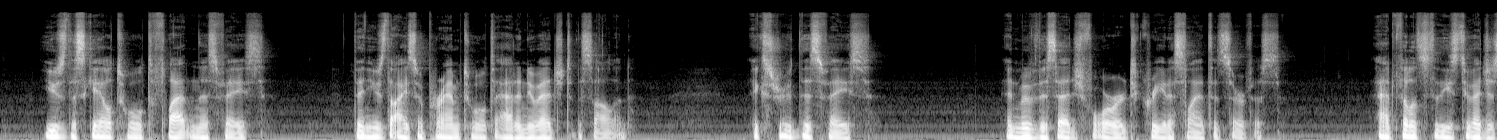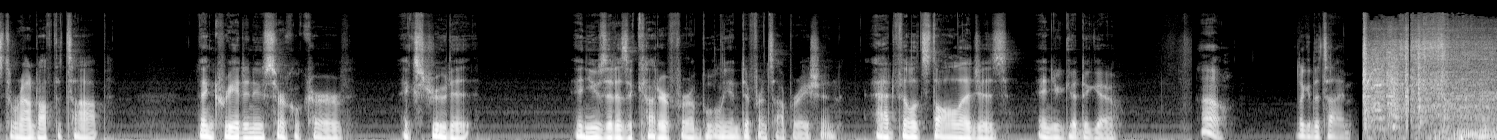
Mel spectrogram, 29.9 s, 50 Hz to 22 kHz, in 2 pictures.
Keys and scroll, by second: 4.6 ctrl+r, 18.6 v, 22.4 q.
